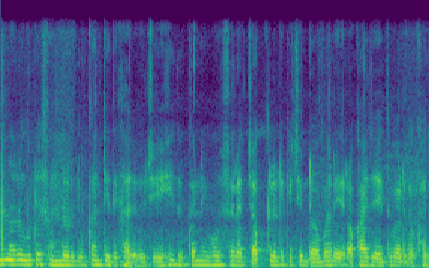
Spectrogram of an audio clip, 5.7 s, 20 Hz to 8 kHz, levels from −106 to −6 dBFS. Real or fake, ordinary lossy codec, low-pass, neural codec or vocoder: real; none; 7.2 kHz; none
